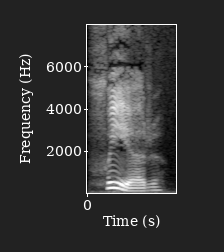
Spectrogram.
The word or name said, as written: sker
